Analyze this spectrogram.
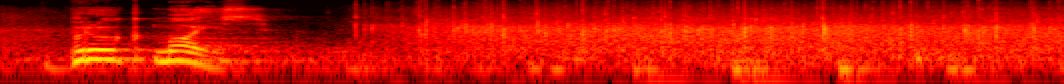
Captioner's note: audience applauding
